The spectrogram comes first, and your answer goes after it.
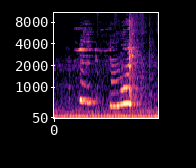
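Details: Rico the dog whining at 6:30 in the morning while impatient for his walk: two drawn-out, high nasal whines, the second sliding upward, over a steady low hum.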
